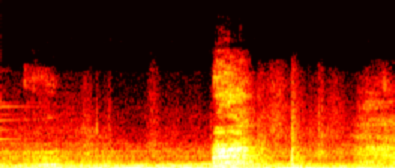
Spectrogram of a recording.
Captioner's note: Ben grunts; tense music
